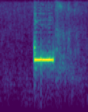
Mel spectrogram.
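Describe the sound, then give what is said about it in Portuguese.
A single steady, mid-pitched voicemail beep sounds for about a third of a second, loud and alone, followed by a brief faint rustle that fades out, after a Portuguese-language prompt to record a message. “A ponto final, grave sua mensagem.”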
